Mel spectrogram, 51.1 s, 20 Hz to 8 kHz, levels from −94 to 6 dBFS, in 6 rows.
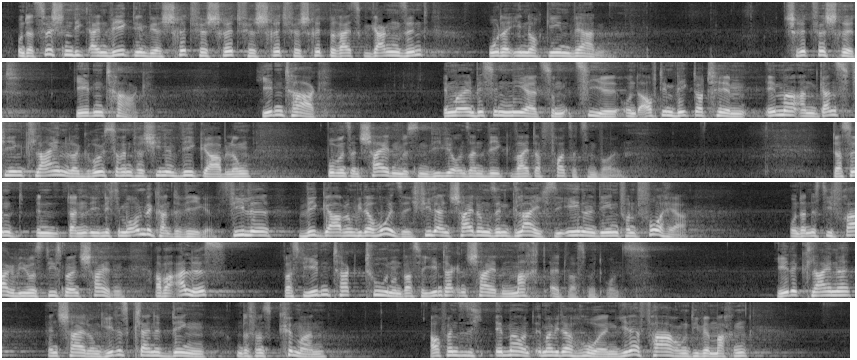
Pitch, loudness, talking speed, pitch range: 170 Hz, -17 LUFS, 155 wpm, 150-190 Hz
